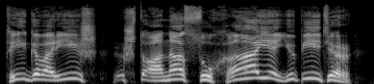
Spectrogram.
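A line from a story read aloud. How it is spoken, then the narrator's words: Shouting in broken voice. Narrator (Russian): закричал Легран прерывающимся голосом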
